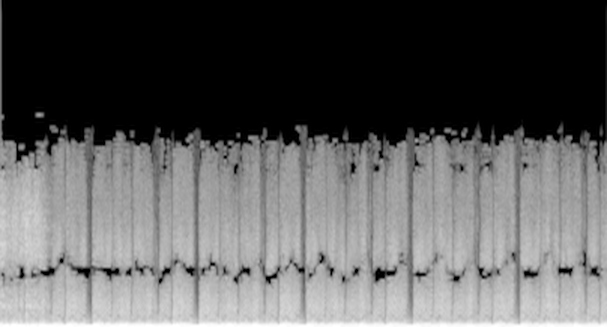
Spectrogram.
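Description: Fast techno music with a steady, evenly repeating kick-drum beat and a continuous synth bass line.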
